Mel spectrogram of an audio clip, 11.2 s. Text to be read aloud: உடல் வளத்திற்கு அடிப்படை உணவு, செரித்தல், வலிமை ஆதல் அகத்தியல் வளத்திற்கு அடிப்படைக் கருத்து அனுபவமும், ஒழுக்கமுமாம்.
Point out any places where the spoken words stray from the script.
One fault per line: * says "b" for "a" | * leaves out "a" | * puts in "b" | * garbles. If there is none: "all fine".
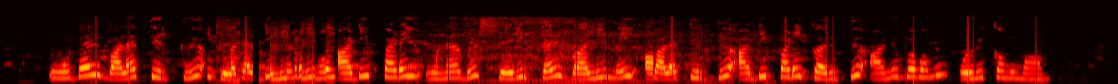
* garbles
* leaves out "ஆதல் அகத்தியல்"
